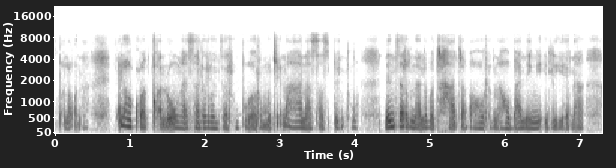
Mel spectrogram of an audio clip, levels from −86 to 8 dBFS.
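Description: From 0.37 s to 6.97 s a click recurs every 0.6 s, about ten in all. These are likely clock drift buffer slips, where a clock mismatch of a few hundred ppm drops or repeats a handful of samples. A spectrogram shows thin, evenly spaced vertical broadband lines.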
